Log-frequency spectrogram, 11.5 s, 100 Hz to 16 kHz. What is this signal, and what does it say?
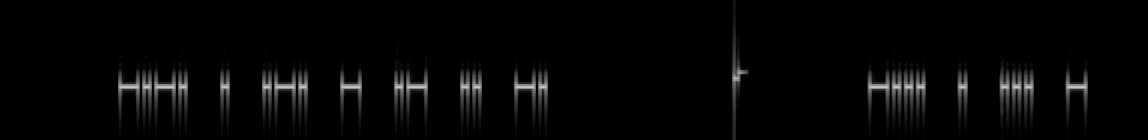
Morse code, heard as a keyed tone, about 21 wpm, spaced as for 15 wpm, 700 Hz. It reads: CERTAIN BEST
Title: 2x Character Spacing - Top 500 Words - 20wpm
